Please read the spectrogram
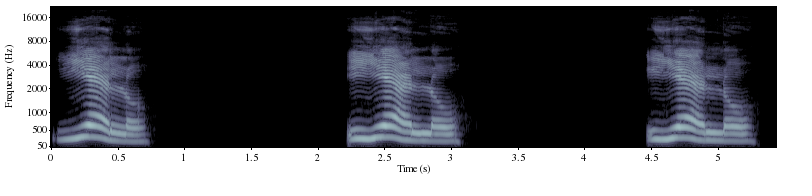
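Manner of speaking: "hielo" as YEH-lo, silent h; Spanish pronunciation. Shown as a demonstration. Teacher modelling Spanish for ice, "hielo" as YEH-lo. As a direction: say "hielo" opening on a y glide. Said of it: "Here we say".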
